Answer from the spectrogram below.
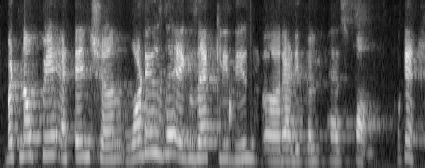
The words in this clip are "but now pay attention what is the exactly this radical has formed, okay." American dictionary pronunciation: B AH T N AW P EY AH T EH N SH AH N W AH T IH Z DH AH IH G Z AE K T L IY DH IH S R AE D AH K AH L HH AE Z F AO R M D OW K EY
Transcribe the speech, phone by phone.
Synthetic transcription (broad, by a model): B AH T N AW P EY AH T EH N SH AH N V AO T IH Z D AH IH G Z AE K T L IY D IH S R AE D AH K AH L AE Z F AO R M OW K EY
